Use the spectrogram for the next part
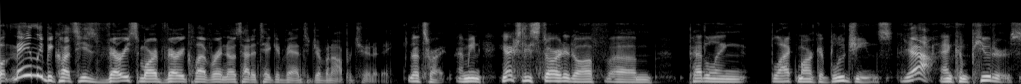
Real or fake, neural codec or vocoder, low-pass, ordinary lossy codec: real; none; 7.2 kHz; MP3, 64 kbps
